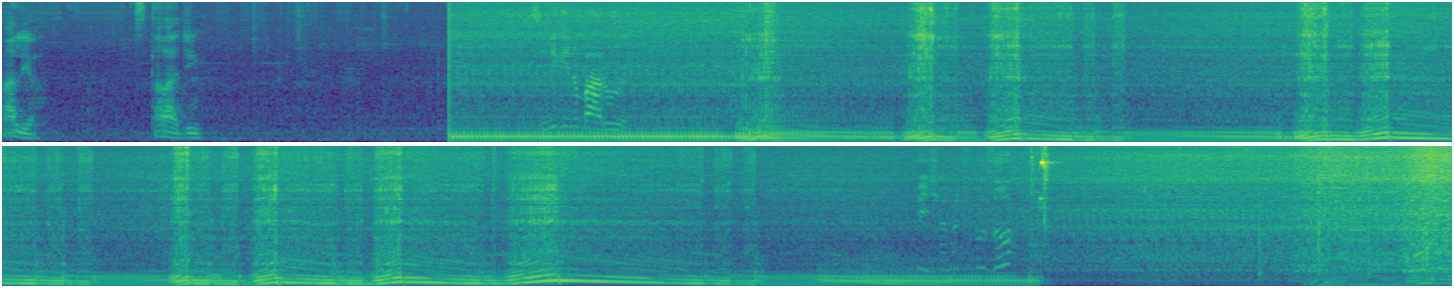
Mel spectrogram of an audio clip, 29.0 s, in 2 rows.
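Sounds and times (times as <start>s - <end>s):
car engine revving: 4.5s - 29.0s.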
